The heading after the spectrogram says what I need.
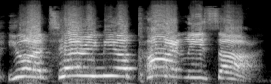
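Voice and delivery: huge high anguished shout, slow; shouting with all his might. Acted. Johnny pulling at the air with his fist, huge anguished shout. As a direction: scream it with everything. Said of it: "exclaiming with all his considerable might".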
